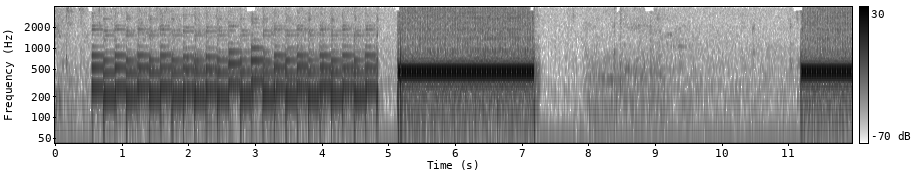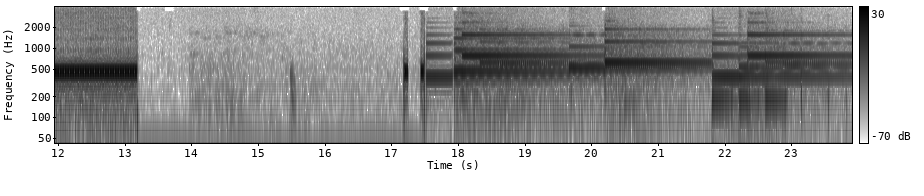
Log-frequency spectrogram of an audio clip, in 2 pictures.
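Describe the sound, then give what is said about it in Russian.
Telephone ringback during a call transfer: two long, steady buzzing tones separated by silence. Before them comes a ticking, chiming electronic pattern, and afterward a synthesized melodic tune plays. “Сейчас попробую соединить. Ага, после соединения.”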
